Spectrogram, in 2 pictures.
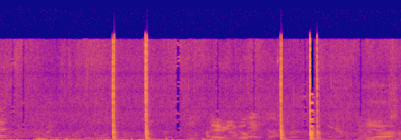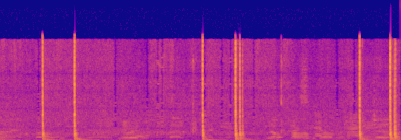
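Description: Large rawhide hand drum struck with a beater in pairs of beats, like a heartbeat, about one pair every second and a half.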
